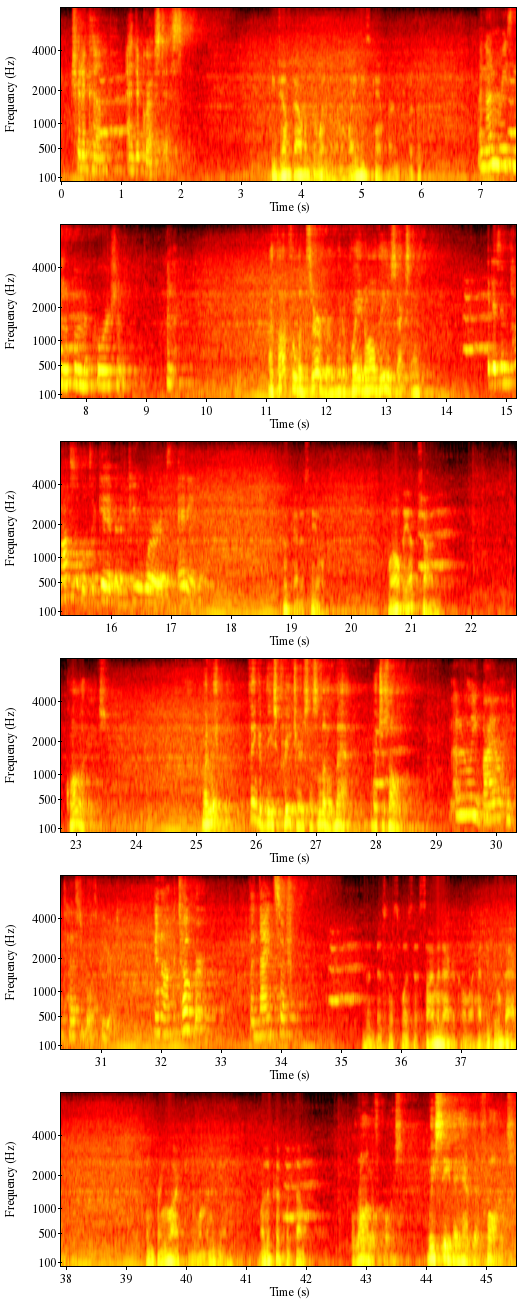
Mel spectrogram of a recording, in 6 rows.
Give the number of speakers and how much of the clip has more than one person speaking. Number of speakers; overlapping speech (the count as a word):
five, no overlap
